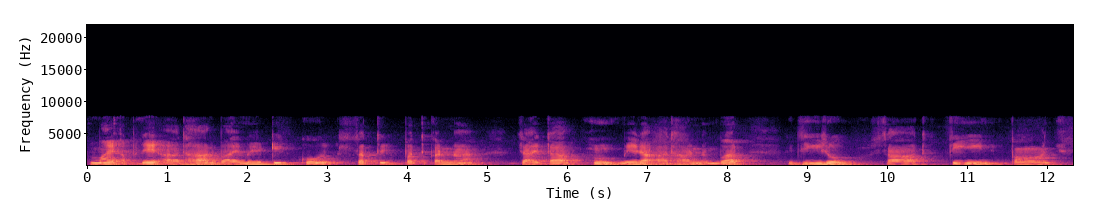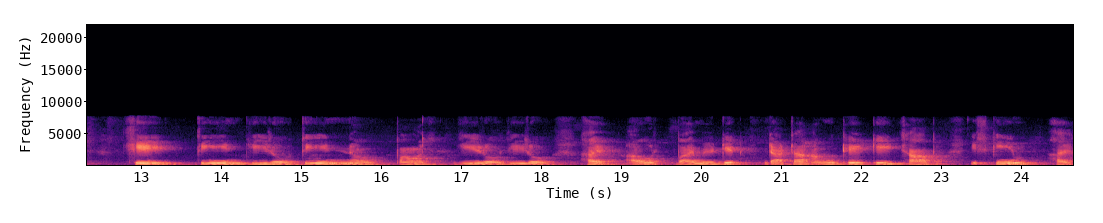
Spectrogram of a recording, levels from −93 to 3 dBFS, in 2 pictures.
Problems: none marked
